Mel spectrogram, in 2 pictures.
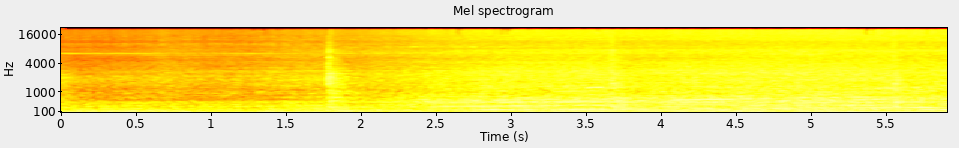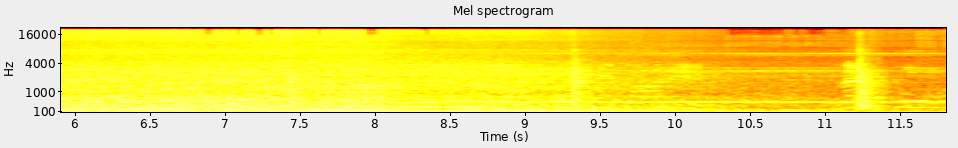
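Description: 2018 Infiniti Q50 Red Sport with its VR30 engine revving through a full dyno pull, a sustained loud rising engine drone that swells, holds, then falls away as it winds down.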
